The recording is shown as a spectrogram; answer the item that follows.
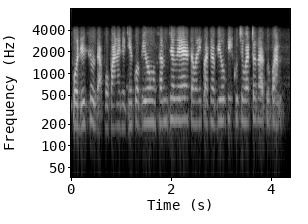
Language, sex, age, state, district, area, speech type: Sindhi, female, 45-60, Gujarat, Junagadh, urban, conversation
